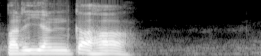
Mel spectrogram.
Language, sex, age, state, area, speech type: Sanskrit, male, 30-45, Maharashtra, urban, read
